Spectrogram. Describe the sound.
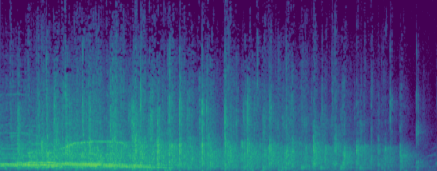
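Loud applause from a church audience welcoming a guest speaker to the front, a dense wash of clapping that holds steady for about two seconds, then slowly thins and fades.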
